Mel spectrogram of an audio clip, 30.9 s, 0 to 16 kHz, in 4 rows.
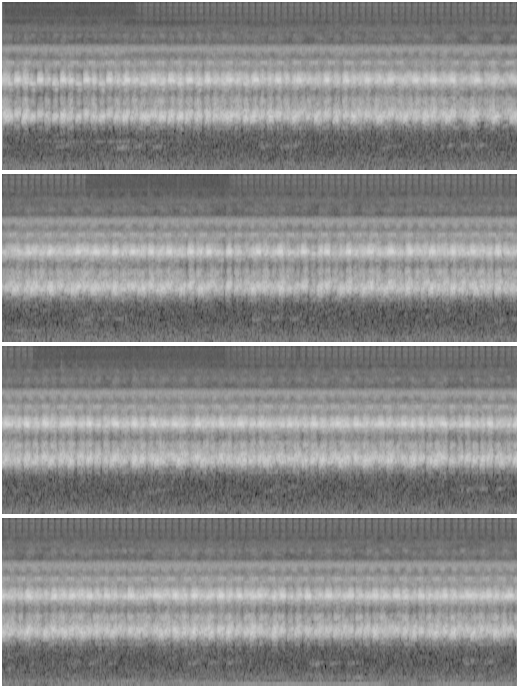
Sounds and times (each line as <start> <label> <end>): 0.0 Frogs chirping 30.9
